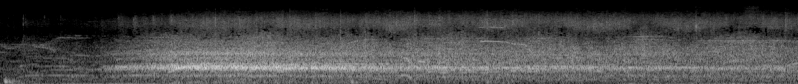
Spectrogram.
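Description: A large crowd swells into loud, sustained cheering and applause, rising sharply after a second and holding as a dense roar of voices and clapping, heard from within the audience.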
